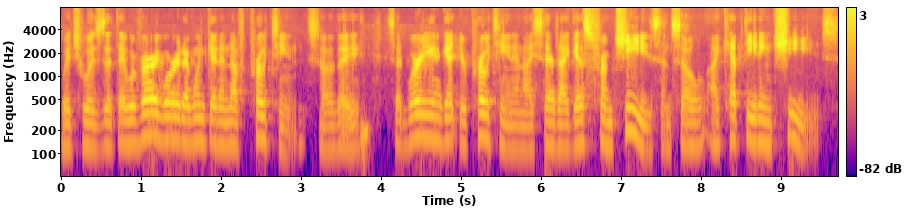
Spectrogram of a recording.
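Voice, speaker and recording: A man speaks at a moderate pace and a medium pitch with hardly any pauses. He has a plain, everyday voice, with fairly even intonation. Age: 60s. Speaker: podcast host and author. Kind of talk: casual chat.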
